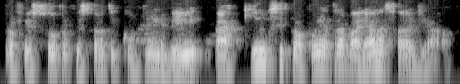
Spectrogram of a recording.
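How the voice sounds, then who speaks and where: A man with a Bahian accent giving a teacher-training lecture, lively and colloquial, often tagging his sentences with a questioning aside. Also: mid-range voice, fairly quick, creaky, highs cut off. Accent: Bahian Portuguese.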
